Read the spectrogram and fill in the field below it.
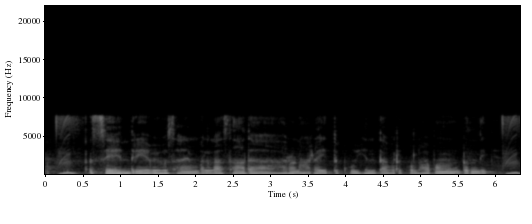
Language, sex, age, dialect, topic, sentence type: Telugu, female, 31-35, Southern, agriculture, question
